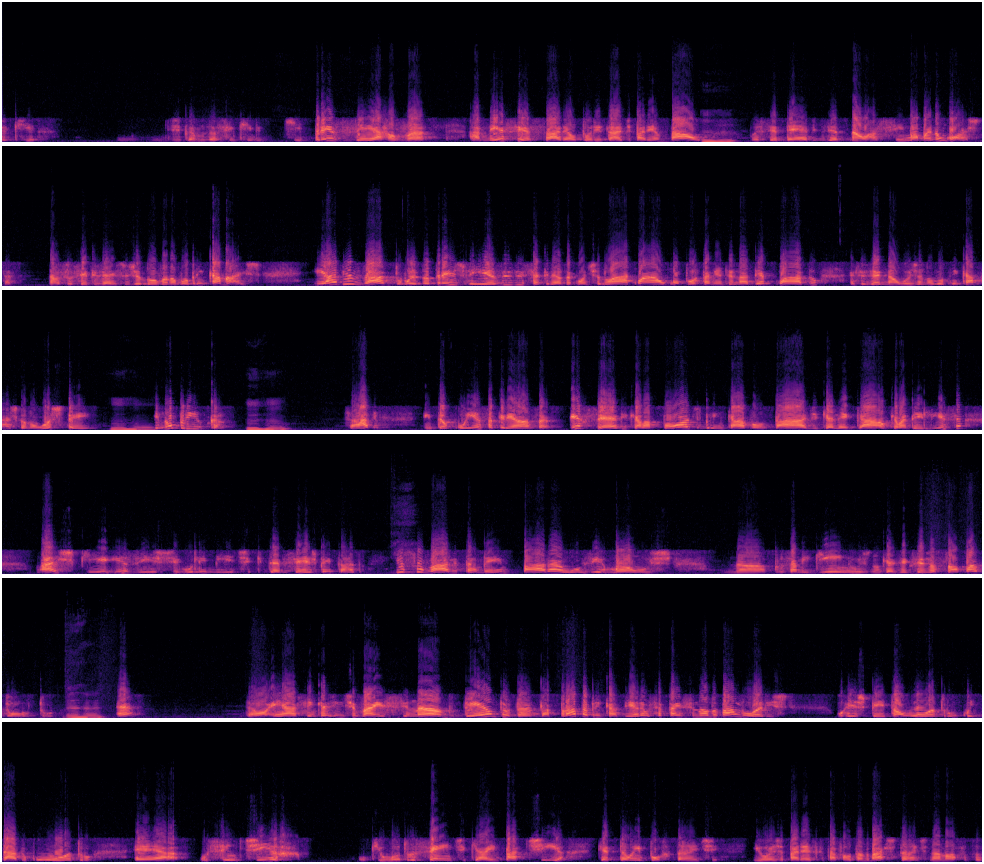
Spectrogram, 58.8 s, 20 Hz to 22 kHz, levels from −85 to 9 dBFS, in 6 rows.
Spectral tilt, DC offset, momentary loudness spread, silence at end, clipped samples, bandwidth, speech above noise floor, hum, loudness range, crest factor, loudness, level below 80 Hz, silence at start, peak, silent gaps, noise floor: -2.5 dB/octave; under 0.1%; 14 LU; 0 s; under 0.1%; 15.5 kHz; 44 dB; none; 6 LU; 22 dB; -23 LUFS; under -90 dBFS; 0 s; -4 dBFS; none; -68 dBFS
